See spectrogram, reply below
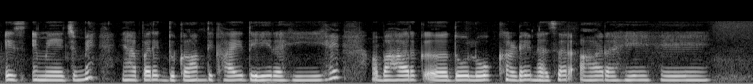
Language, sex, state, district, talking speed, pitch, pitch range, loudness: Hindi, female, Rajasthan, Jaipur, 165 wpm, 200 Hz, 195-205 Hz, -15 LUFS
